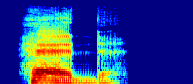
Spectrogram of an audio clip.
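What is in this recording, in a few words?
"head", American English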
